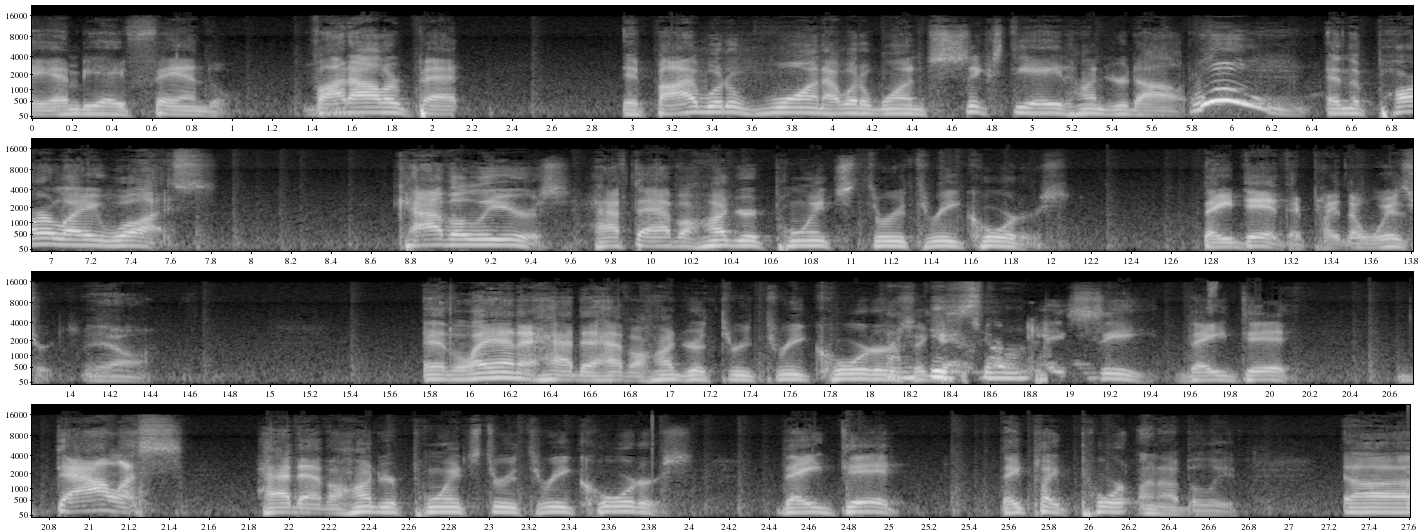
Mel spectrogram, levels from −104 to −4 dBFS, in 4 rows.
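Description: From 18.38 to 19.05 s the speech dips by roughly 10 dB, in pieces adding up to about half a second. This is speech suppressed in double talk, likely an echo canceller turning down its own talker along with the loudspeaker echo when both sides talked at once. Unlike a network dropout, the level is pulled down rather than lost outright. Within that stretch, from 18.49 to 18.79 s, and again just after it, from 19.06 to 19.15 s, there is an echo leak: a delayed copy trailing by 270 ms, about 15 dB and then about 20 dB below the speech. It likely comes from a loudspeaker whose echo the canceller failed to remove. The fixed delay sets it apart from room reverberation.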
